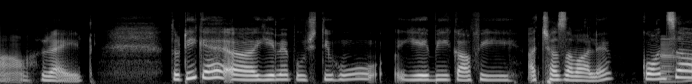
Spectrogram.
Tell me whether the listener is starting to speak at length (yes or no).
no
